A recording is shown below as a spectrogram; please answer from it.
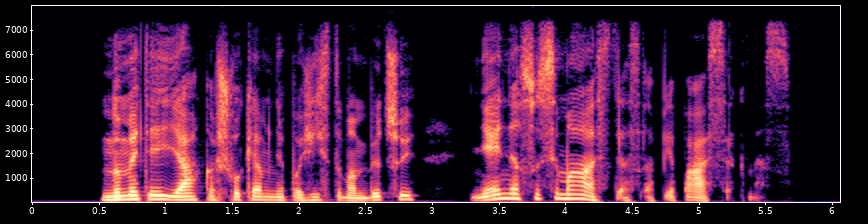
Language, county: Lithuanian, Utena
